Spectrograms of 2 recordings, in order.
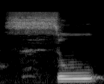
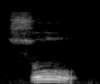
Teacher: Di huruf sin ditarik sedikit, ya. Su. Huruf shad langsung dimonyongkan.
